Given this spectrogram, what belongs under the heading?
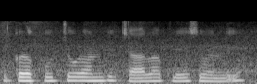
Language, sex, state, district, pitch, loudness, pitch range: Telugu, male, Telangana, Hyderabad, 170 Hz, -15 LUFS, 155-175 Hz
